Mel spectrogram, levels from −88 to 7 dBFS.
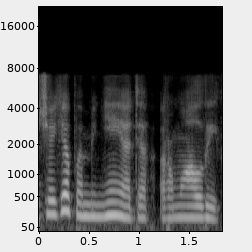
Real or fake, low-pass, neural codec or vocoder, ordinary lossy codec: fake; 7.2 kHz; codec, 16 kHz, about 1 kbps, DyCAST, with the encoder's durations; AAC, 48 kbps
